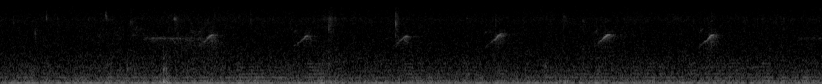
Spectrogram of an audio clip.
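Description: A bird calling outdoors: a short, thin, rising chirp repeated about once a second, six times, over a faint steady low hum.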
